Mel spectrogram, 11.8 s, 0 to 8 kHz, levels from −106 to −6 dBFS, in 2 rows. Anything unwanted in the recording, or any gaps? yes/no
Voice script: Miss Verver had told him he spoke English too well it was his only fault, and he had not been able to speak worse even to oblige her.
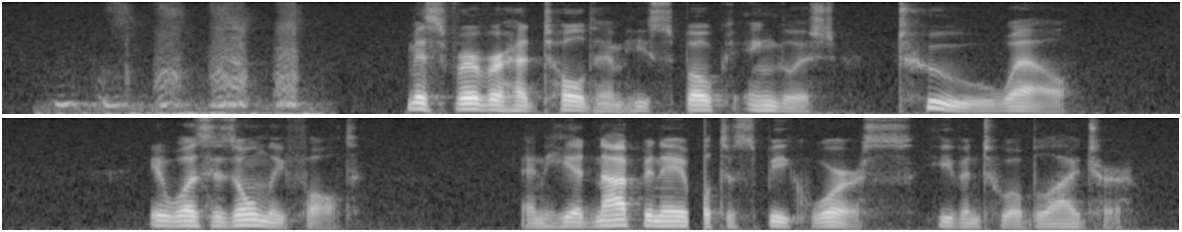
yes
